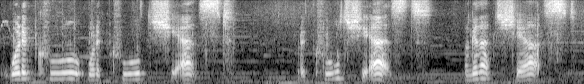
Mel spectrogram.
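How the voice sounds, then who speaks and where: A woman's voice: mid-range voice, steady tone, takes it slowly, a little mellow. A woman giving casual live game commentary as a streamer, goofy and fond of repeating her phrases. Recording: game music behind.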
